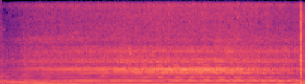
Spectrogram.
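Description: Electronic house music in a breakdown: one steady held synth drone with overtones and no drums. The drum-machine beat comes back in right at the end.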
